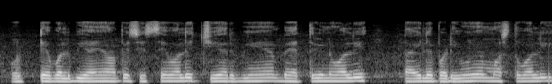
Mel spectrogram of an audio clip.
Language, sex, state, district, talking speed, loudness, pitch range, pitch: Hindi, male, Uttar Pradesh, Saharanpur, 205 wpm, -15 LUFS, 140-150 Hz, 145 Hz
